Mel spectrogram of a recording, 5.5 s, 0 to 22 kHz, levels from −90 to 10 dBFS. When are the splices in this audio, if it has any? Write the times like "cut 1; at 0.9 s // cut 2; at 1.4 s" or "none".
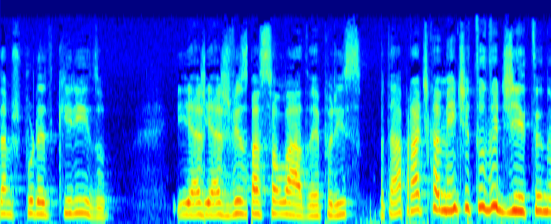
cut 1; at 2.0 s // cut 2; at 2.5 s // cut 3; at 3.7 s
